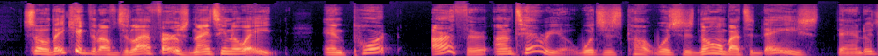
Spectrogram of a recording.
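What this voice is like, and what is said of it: Usual voice. Nothing is said of it.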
